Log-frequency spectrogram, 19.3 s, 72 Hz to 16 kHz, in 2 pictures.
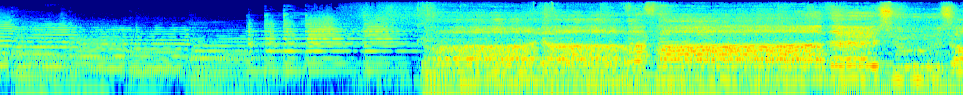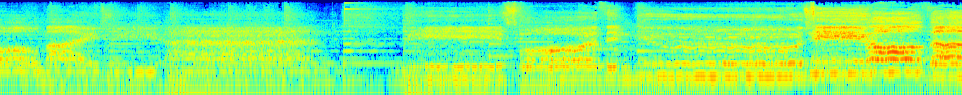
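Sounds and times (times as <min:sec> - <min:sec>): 
tenor singing a hymn for choir rehearsal: 0:04.1 - 0:19.2.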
